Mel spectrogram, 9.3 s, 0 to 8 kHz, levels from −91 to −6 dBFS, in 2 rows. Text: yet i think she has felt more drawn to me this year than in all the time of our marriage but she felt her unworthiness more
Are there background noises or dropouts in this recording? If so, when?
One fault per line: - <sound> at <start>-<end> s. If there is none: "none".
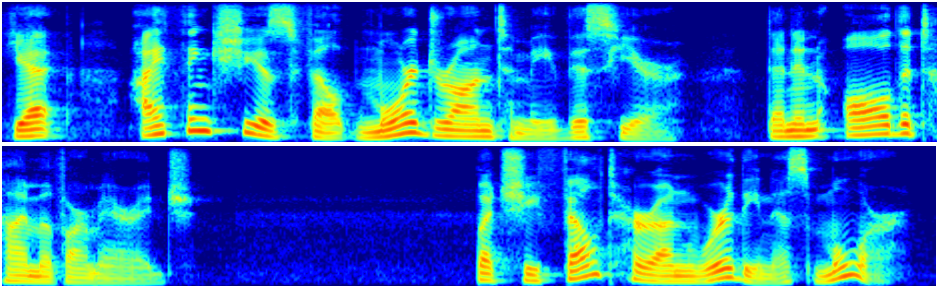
none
